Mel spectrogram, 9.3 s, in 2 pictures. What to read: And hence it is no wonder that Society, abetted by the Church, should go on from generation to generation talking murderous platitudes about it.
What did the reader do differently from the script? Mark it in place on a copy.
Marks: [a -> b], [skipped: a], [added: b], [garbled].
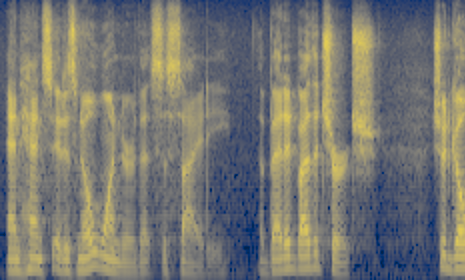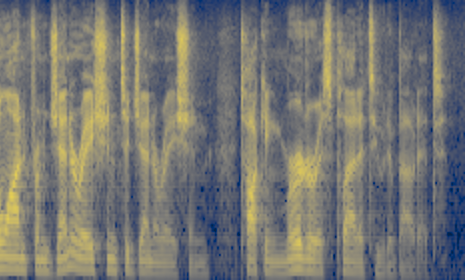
And hence it is no wonder that Society, abetted by the Church, should go on from generation to generation talking murderous [platitudes -> platitude] about it.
